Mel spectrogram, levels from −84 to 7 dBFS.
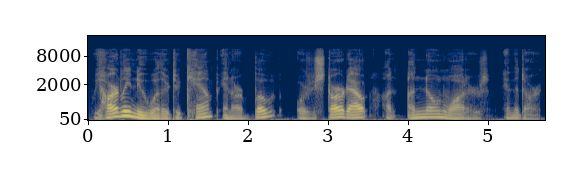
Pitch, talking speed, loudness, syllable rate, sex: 125 Hz, 200 wpm, -18 LUFS, 4.7 syllables/s, male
